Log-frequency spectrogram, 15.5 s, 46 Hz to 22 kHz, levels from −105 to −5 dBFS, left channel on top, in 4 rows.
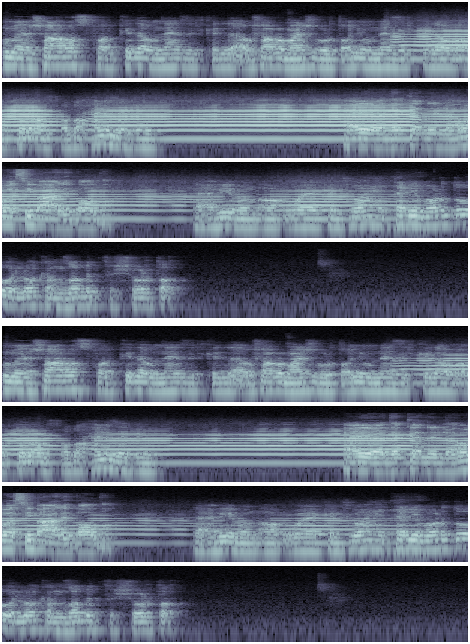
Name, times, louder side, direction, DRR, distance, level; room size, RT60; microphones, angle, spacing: voice 1, 0.0-5.1 9.4-13.1, left 1 dB, 35° left, -1 dB, 1.6 m, -32 dB
Trumpet, 3.2-11.3, left 5 dB, 70° left, 0.3 m, -26 dB
voice 2, 6.7-8.7 11.0-11.3, right 1 dB, 20° right, 1 dB, 0.7 m, -28 dB
3.9 x 3.8 x 3.3 m, 0.30 s
head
